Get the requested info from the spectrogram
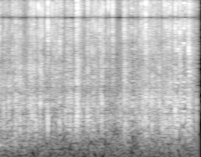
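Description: Iridescent mylar bag crinkling as it is handled, an irregular run of small crackles.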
